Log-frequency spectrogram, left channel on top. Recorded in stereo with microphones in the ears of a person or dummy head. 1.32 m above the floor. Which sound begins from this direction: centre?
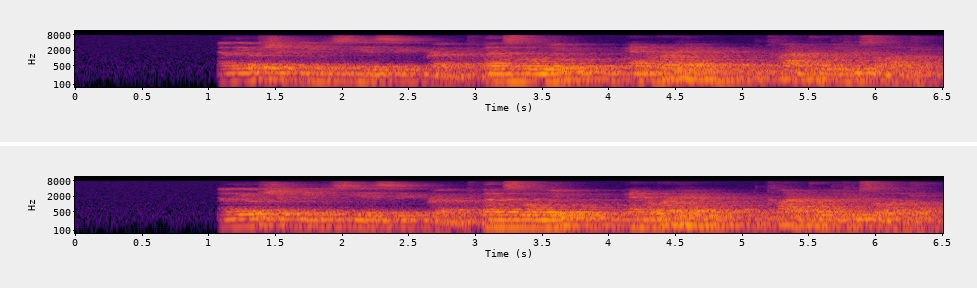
A man speaking, at 3.0 s.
